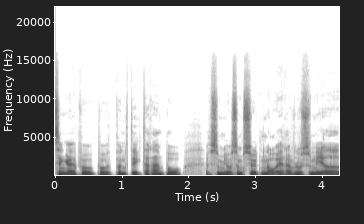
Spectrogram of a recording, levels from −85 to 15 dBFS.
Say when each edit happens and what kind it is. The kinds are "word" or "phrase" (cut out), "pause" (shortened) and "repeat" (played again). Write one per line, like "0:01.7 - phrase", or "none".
0:01.1 - word
0:02.3 - word
0:02.7 - word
